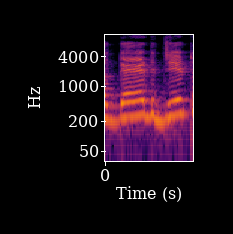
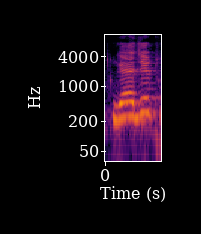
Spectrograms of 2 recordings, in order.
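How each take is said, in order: First: गैडजेट said with a clear d before the j, gad-jet; wrong way with d. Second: गैजेट said with no d sound, like gajet; गैजेट with the d left out, gadget as gajet; silent d. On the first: Teacher shows students the wrong गैडजेट with a d. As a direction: sound the d in गैडजेट as a mistake. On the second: Teacher models गैजेट with a silent d for students. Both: Shown as a demonstration. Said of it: "गैडजेट नहीं होगा".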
